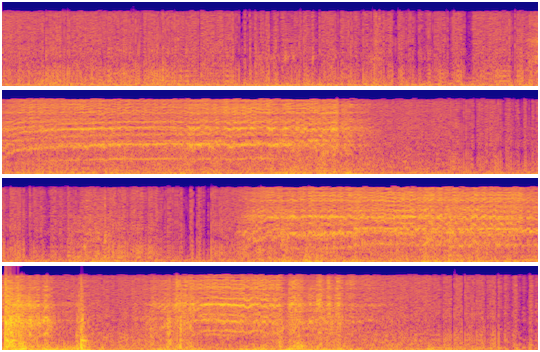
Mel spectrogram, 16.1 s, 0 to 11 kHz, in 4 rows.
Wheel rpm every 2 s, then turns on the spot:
0, 10, 140, 70, 30, 150, 90, 40.
6-10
